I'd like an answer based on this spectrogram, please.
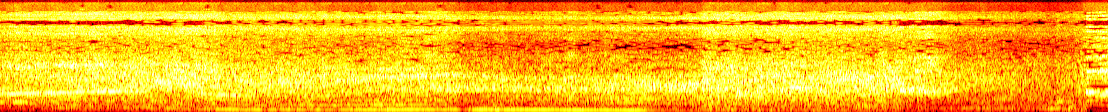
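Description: Sports car engine running hard on a race circuit, a loud rushing sound with a steady low drone for a few seconds in the middle. The sound eases about ten seconds in before cutting off abruptly.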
